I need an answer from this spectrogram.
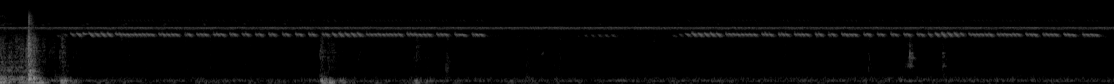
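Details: Autumn insects chirping in a sleep ambience: a steady, high, finely pulsed trill layered in two bands runs throughout, thinning briefly midway and then swelling again, with a few sharp knocks and clicks near the start.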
